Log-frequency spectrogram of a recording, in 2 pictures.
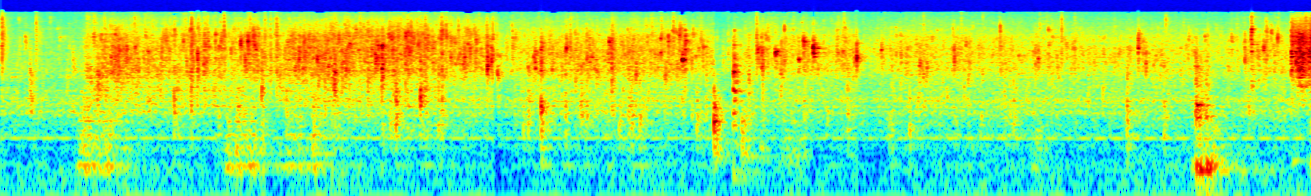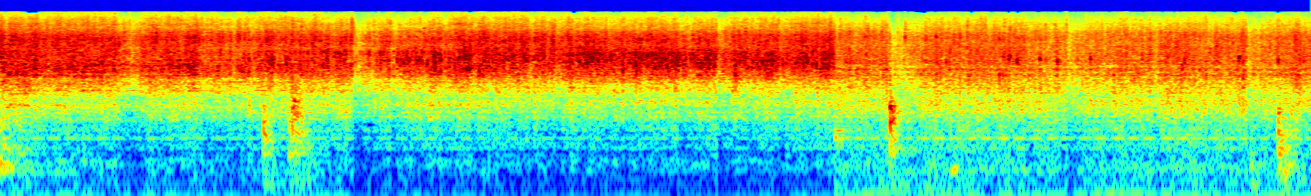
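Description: Diced potatoes frying in hot oil in a frying pan, a steady sizzle with a few knocks against the pan. Just before ten seconds in, raw beef cubes are tipped into a second hot pan and a louder, brighter sizzle starts abruptly and keeps going.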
